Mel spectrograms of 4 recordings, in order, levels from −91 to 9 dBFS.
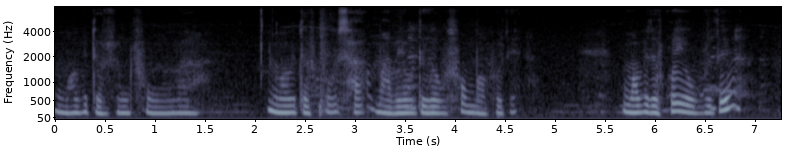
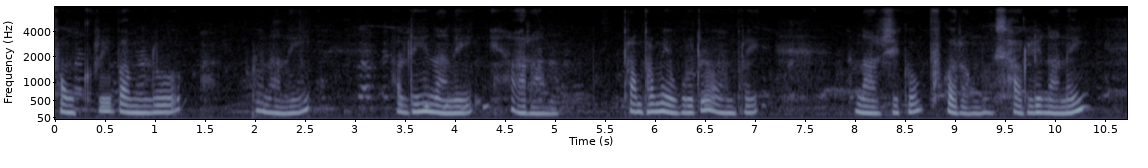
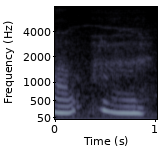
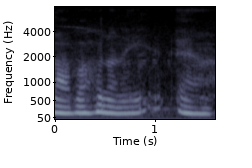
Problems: low volume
